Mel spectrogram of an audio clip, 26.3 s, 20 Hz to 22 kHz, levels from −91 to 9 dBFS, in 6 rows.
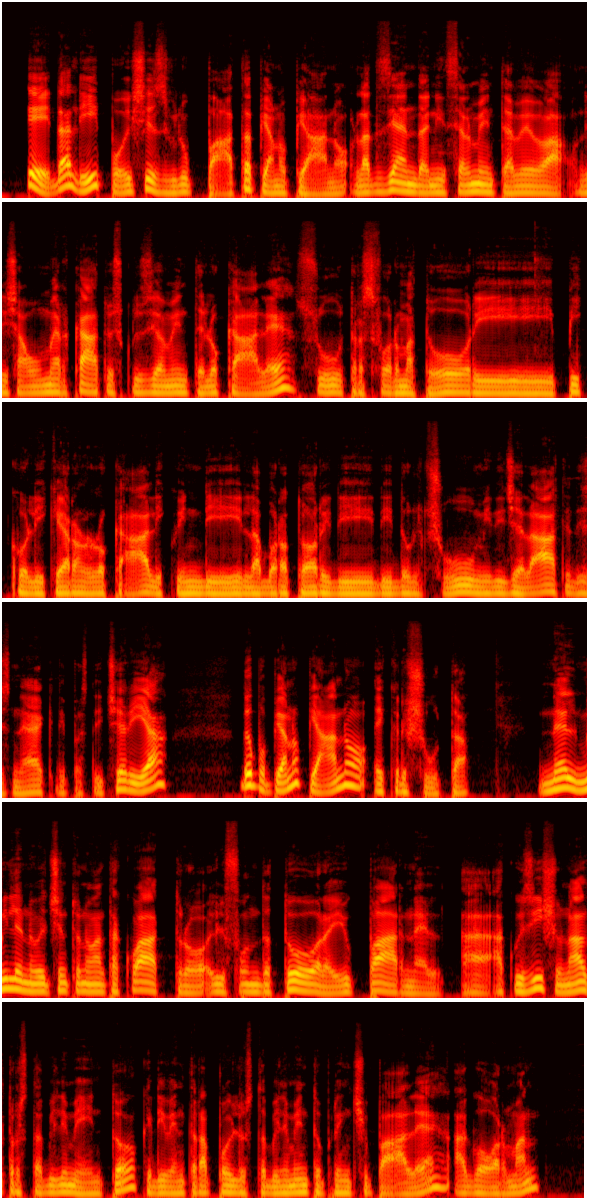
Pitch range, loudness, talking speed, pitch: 90-110 Hz, -30 LUFS, 130 wpm, 100 Hz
